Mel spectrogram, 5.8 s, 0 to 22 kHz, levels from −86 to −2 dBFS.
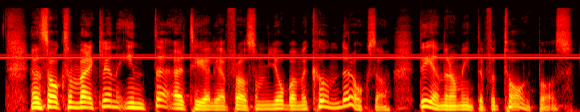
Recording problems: high-pitched whine; noticeable; throughout; 2.5 kHz, 15 dB below the speech

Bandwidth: 16 kHz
